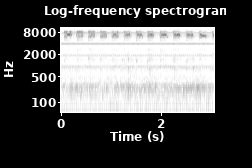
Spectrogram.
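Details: Chickadee nestlings, two hatched from seven eggs, growing up inside a backyard nest box over 20 days: very high, thin squeaky notes in quick regular pulses, about four per second, over a steady electrical hum.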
